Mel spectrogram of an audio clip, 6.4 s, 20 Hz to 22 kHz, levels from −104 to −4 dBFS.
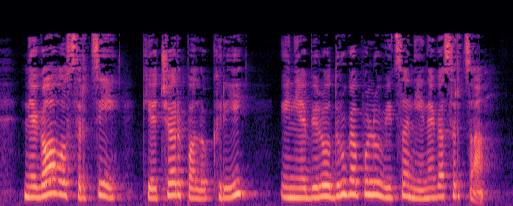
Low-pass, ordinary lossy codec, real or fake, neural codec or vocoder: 19.8 kHz; MP3, 48 kbps; real; none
